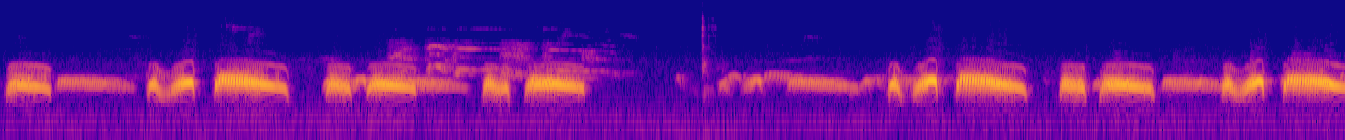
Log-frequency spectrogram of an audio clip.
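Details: Decoy spotted dove giving the thúc gù cooing style in a thổ voice: repeated phrases of quick doubled notes and long falling coos, a short quiet break midway, faint higher thin notes around it.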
